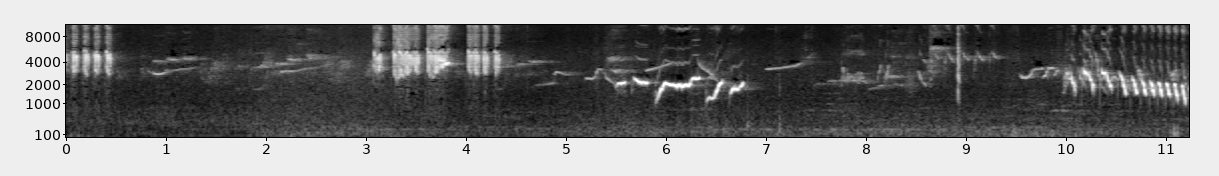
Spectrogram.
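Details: Morning song of a white-rumped shama, full of mimicry: scattered thin whistles and swooping notes, a dense burst of harsh chips, then a sweeping whistled phrase and a fading buzzy trill.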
